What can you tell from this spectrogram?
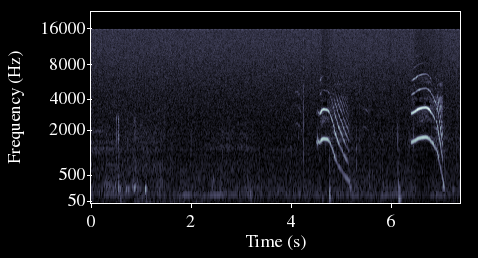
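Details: Bull elk during the mating season bugling: two high whistled calls near 4.5 and 6.5 seconds, each rising then sliding steeply down with bright harmonics, after a few faint short notes early on and over a steady low hum.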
